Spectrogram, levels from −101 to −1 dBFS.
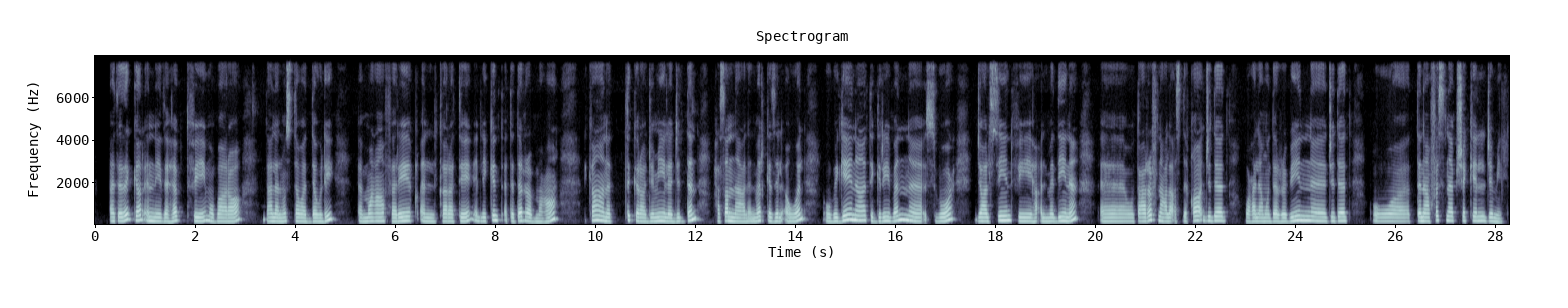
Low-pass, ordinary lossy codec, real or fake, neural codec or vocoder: none; none; real; none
